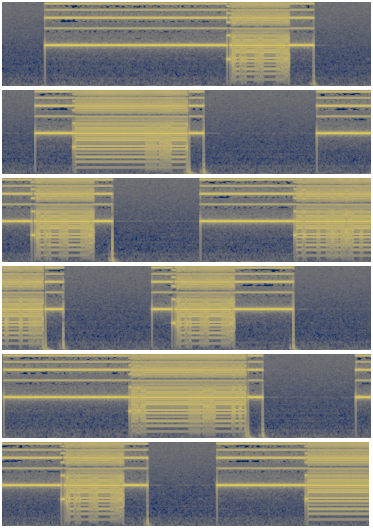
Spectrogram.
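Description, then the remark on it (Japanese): Computer data tones from a cassette tape holding the screen data for a keyboard lesson, to be loaded in BG graphic mode: loud, shrill steady whines broken into about eight blocks by brief silences, each block carrying a harsh, buzzing burst of warbling data noise. “これからはキーボードレッスンの画面データが入っています。”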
